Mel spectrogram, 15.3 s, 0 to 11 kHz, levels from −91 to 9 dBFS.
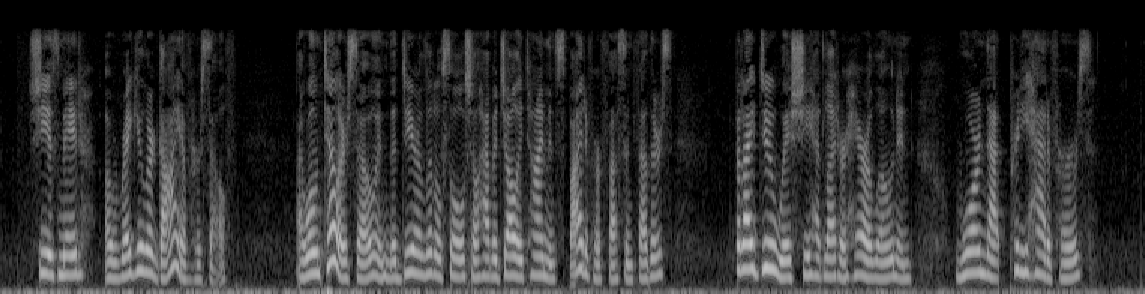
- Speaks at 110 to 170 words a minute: No, average, 185 wpm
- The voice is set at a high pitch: Yes, high, 205 Hz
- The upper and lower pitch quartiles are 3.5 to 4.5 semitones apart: Yes, average, 3.8 semitones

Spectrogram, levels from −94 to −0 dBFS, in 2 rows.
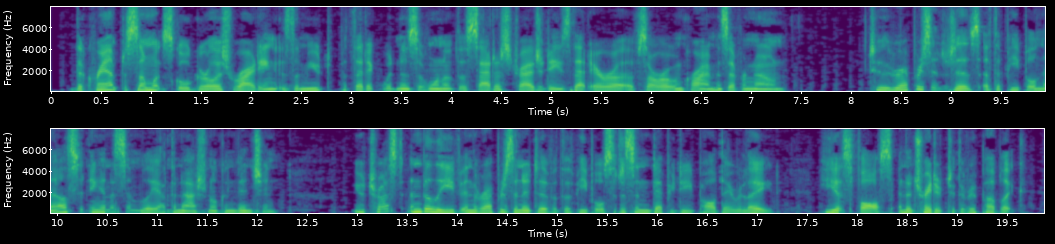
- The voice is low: No, medium, 170 Hz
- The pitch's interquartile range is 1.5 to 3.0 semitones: Yes, average, 2.7 semitones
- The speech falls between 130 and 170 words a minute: No, average, 190 wpm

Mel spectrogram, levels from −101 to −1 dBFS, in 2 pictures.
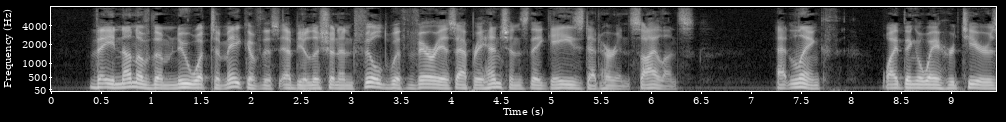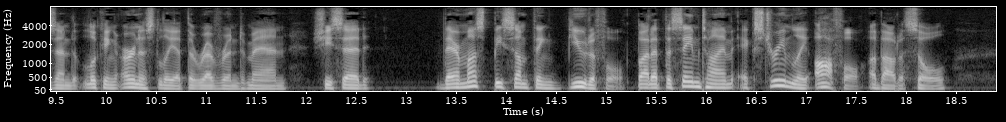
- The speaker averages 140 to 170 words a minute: Yes, average, 165 wpm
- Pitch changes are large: No, average, 3.8 semitones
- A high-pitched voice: No, low, 115 Hz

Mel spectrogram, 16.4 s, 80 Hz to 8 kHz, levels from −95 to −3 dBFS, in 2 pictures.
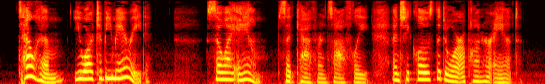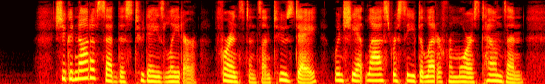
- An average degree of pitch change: No, wide, 6.6 semitones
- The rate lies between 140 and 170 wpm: Yes, average, 160 wpm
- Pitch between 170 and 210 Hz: Yes, high, 190 Hz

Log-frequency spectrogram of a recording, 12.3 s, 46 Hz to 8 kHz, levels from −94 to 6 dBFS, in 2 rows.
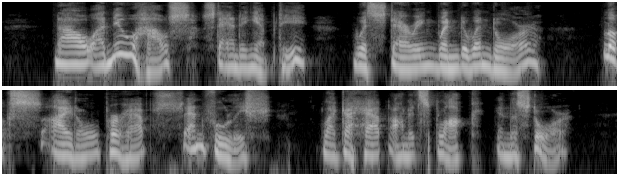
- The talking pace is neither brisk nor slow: No, slow, 120 wpm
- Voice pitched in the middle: Yes, medium, 150 Hz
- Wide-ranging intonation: No, average, 3.8 semitones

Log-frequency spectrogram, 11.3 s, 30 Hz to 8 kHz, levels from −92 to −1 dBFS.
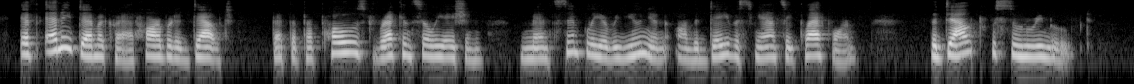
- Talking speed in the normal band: No, slow, 125 wpm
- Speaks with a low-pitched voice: No, medium, 185 Hz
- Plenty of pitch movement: No, average, 3.7 semitones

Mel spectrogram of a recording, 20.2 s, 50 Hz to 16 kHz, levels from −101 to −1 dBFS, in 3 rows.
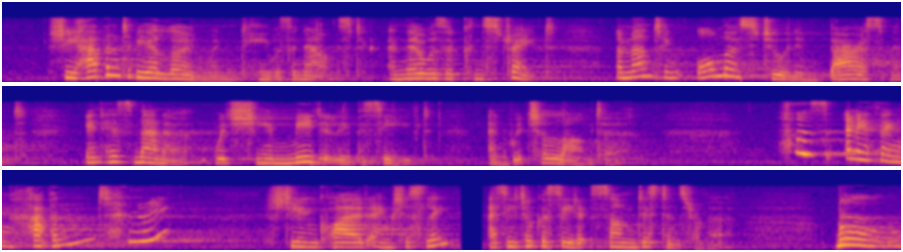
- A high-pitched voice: Yes, high, 210 Hz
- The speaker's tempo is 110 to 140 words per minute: Yes, slow, 135 wpm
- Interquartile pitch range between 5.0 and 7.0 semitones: Yes, wide, 5.4 semitones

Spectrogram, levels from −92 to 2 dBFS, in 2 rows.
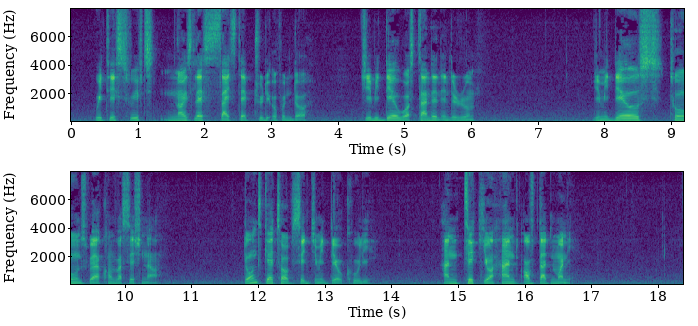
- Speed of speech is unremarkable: No, slow, 115 wpm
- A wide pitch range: No, average, 3.2 semitones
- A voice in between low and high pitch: No, low, 100 Hz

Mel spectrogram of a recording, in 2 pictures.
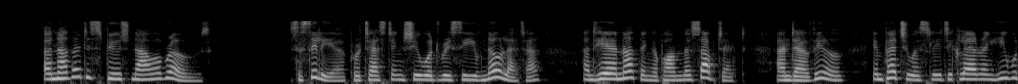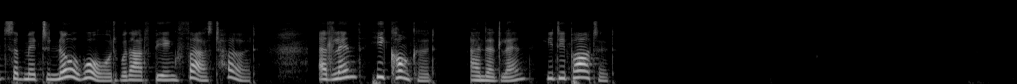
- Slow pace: Yes, slow, 120 wpm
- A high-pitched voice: Yes, high, 225 Hz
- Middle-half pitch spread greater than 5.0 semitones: Yes, wide, 5.6 semitones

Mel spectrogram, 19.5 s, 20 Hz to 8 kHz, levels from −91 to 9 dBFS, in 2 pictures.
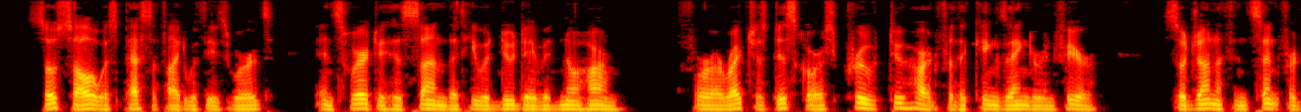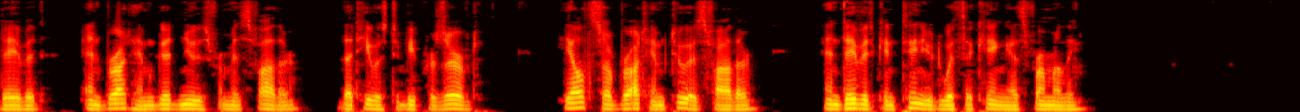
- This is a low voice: Yes, low, 105 Hz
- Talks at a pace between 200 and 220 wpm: Yes, fast, 205 wpm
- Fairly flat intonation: Yes, narrow, 2.2 semitones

